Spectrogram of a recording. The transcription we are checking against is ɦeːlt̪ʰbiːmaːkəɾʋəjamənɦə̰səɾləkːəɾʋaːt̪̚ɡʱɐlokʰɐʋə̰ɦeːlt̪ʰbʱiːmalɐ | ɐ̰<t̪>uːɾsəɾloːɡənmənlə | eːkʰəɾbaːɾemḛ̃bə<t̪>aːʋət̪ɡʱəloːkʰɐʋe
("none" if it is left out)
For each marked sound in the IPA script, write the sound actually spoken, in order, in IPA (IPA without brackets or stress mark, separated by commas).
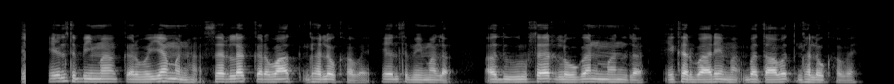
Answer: d̪, t̪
